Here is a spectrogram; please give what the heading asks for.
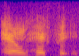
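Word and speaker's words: jefe: G E F E the J is silent. El hefe.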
